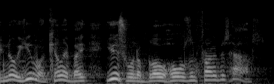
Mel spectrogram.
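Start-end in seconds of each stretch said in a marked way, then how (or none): none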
